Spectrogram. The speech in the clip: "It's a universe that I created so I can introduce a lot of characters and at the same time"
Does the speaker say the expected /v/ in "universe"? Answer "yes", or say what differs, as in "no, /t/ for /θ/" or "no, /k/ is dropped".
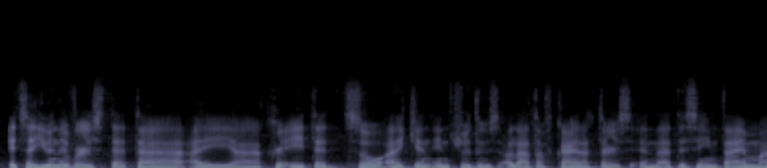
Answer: yes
